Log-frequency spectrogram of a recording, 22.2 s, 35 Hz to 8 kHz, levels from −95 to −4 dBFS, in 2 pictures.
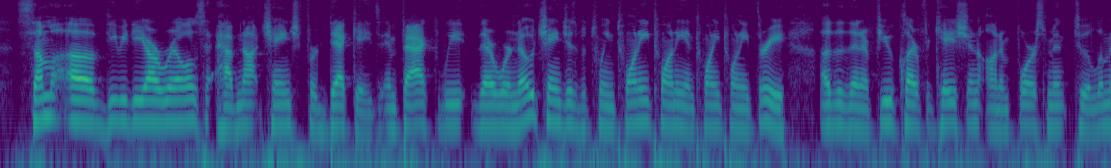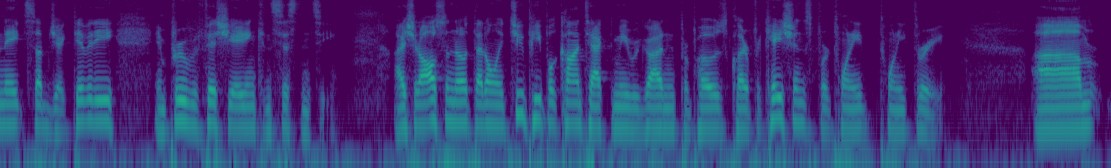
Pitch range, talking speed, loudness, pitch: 125-145 Hz, 130 wpm, -48 LUFS, 135 Hz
